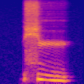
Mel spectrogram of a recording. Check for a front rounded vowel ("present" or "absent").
present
